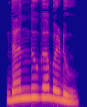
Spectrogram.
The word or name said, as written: ದಂದುಗಬಡು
